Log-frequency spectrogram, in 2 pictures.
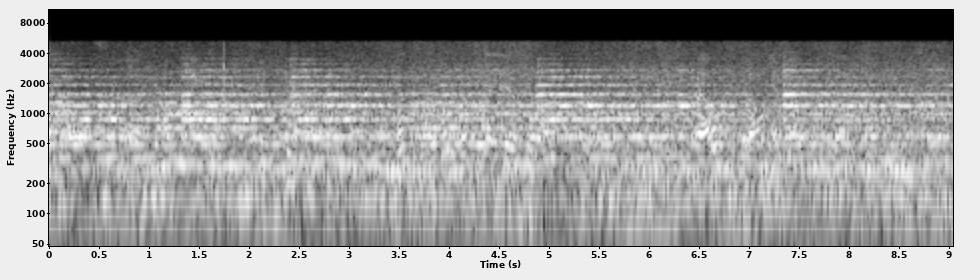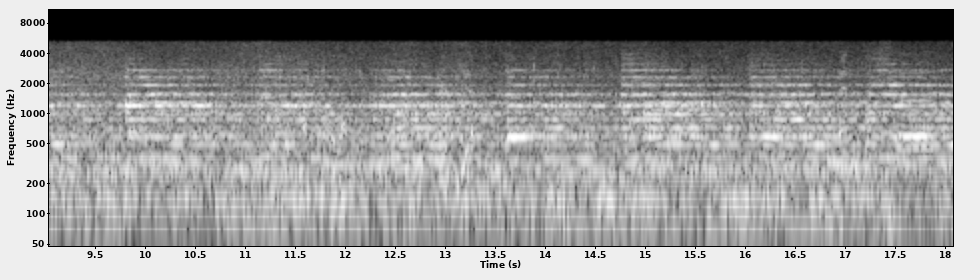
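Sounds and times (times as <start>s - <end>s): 
church bells ringing: 0.0s - 18.0s.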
